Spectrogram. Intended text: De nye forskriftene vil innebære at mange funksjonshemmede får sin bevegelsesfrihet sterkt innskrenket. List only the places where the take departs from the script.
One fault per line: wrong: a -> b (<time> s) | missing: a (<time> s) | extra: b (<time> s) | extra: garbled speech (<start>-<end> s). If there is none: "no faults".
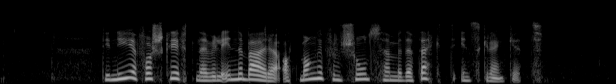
missing: får sin bevegelsesfrihet (4.1 s)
